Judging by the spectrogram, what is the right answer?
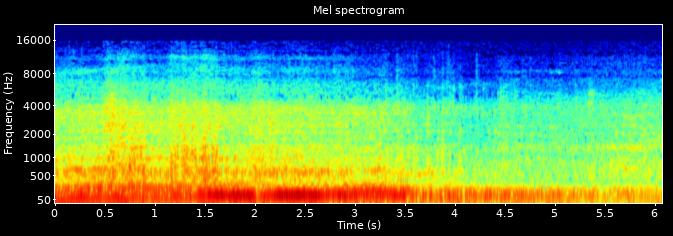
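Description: Toyota Hilux engine running at a steady, unchanging note as the 4x4 crawls up a rocky step, louder through the middle, then dropping away about four seconds in.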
